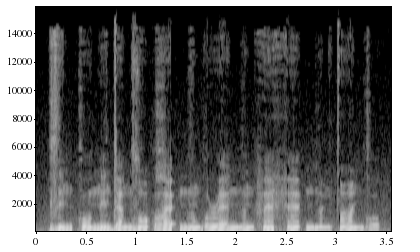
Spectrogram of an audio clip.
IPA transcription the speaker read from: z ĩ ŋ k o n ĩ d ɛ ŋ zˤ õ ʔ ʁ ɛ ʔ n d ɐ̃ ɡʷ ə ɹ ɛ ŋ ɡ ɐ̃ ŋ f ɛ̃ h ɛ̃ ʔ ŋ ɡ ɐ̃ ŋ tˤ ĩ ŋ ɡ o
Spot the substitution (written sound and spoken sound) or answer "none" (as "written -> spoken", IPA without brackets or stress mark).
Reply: none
